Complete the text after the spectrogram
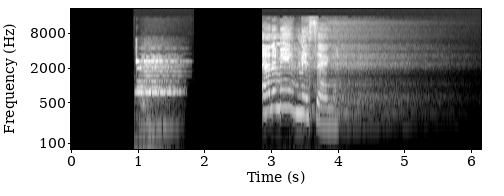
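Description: A game alert chime rings twice.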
